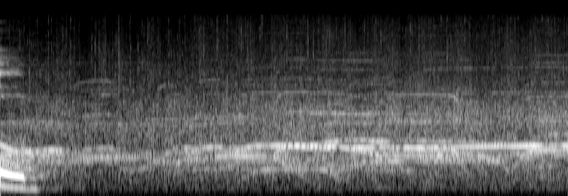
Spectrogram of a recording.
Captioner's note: crowd cheers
